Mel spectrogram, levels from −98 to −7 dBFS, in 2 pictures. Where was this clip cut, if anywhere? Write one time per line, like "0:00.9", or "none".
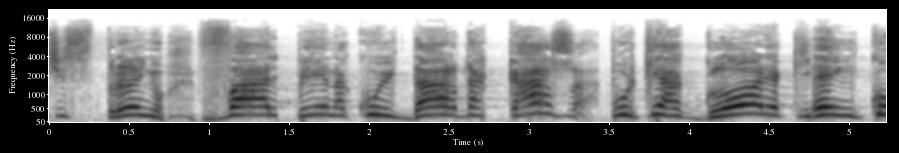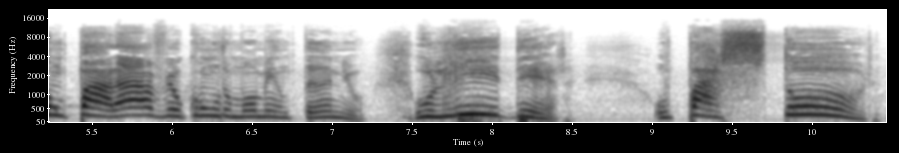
0:01.4
0:03.4
0:04.7
0:06.3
